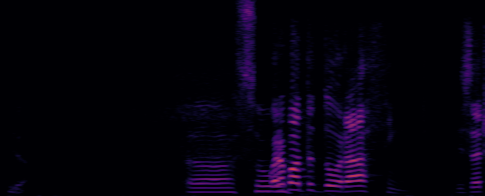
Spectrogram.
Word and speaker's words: Dora: What So about the Dora thing? Is that how you say it? Dora, yes.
